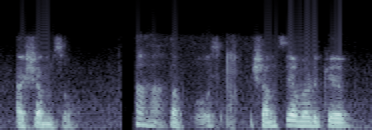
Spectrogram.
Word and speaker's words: الشمس: آ آف ال، ہاں اب ایک شمسیہ ورڈ میں ایل سائلنٹ ہے، اشمسو، ہاں سپوز شمسیہ ورڈ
